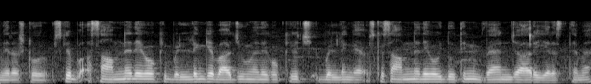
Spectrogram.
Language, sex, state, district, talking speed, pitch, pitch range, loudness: Hindi, male, Madhya Pradesh, Katni, 255 wpm, 115 Hz, 110-120 Hz, -16 LUFS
